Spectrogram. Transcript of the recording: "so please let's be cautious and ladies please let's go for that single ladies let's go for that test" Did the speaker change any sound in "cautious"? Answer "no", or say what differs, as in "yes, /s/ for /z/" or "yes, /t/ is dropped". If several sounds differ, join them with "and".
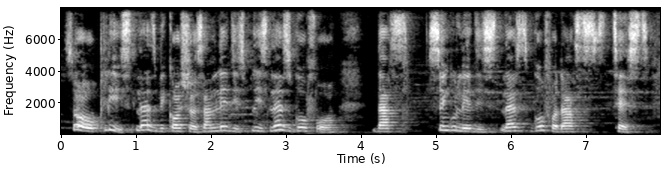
no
